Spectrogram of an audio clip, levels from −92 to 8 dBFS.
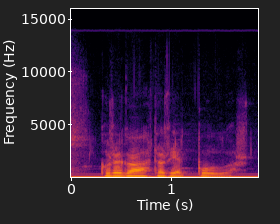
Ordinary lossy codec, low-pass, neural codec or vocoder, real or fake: none; 14.4 kHz; none; real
